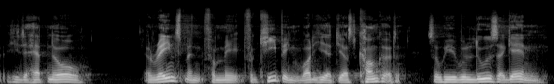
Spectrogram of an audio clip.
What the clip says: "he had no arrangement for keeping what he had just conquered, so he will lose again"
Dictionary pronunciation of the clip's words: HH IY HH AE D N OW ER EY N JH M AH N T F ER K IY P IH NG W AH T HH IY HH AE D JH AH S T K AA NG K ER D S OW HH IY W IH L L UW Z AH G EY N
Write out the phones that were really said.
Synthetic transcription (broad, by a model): HH IY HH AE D N OW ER EY N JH M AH N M F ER K IY P IH NG W AH T HH IY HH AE D JH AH S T K AA NG K ER D S OW HH IY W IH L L UW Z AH G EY N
